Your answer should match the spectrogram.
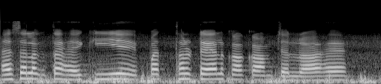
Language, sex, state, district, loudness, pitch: Hindi, male, Uttar Pradesh, Shamli, -15 LUFS, 195 Hz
